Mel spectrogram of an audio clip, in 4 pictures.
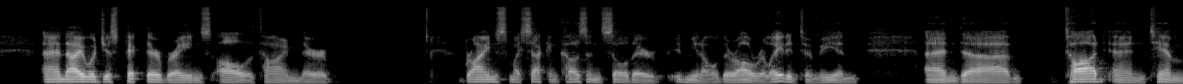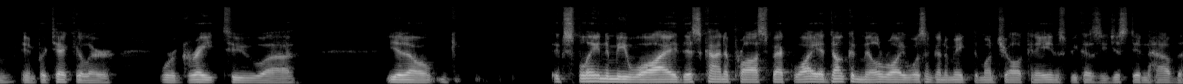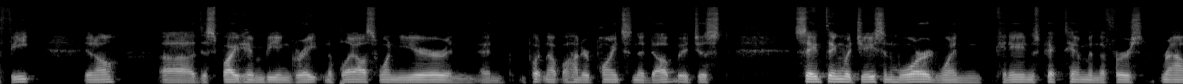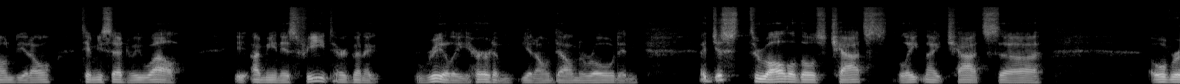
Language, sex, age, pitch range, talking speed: English, male, 50-69, 105-115 Hz, 175 wpm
